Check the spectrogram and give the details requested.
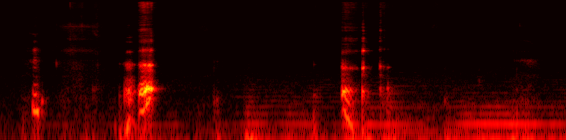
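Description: A few short, low throaty belches in a quiet room, followed by a soft hum of background noise; ordinary burping.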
